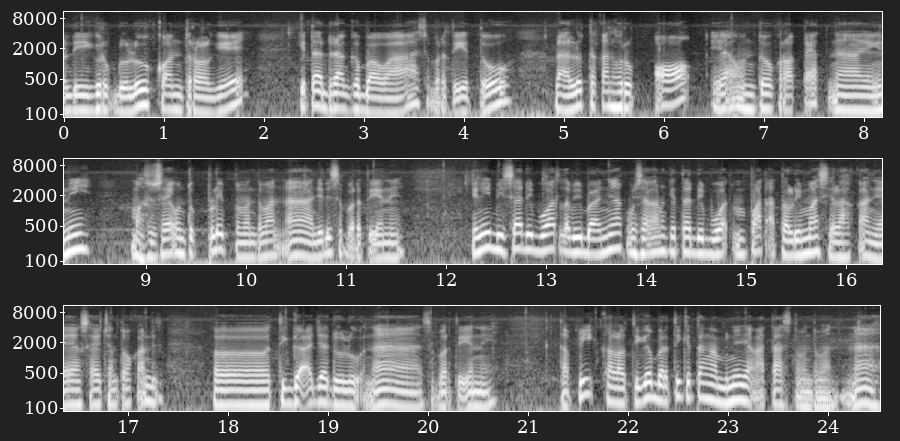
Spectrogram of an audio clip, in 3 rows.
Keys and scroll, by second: 0.9 ctrl+g, 4.8 o, 15.9 ctrl+z, 22.0 Delete.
